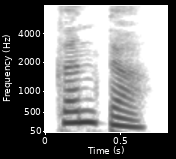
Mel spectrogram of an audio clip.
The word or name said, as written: ಕಂತ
